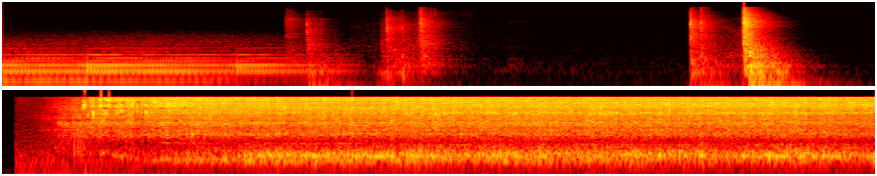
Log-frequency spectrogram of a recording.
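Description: Water bursts from a tap to wash dirty feet, a loud, steady rushing stream. Before it comes a low hum and a few clicks and thuds.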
